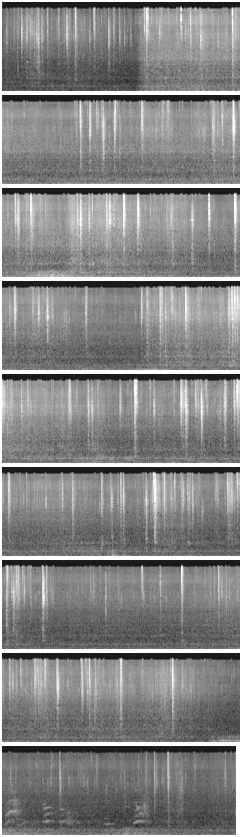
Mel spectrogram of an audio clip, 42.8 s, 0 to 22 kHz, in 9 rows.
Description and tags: rain onWindow
rain and small hail on the window of our apartment (NYC, 14th flr.). Some thunder.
